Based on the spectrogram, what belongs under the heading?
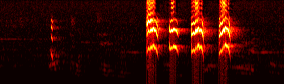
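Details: Male pet cockatiel indoors, excitedly serenading a piece of wool, starts with one faint chirp, then four loud, bright, harmonic whistled chirps in quick succession.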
